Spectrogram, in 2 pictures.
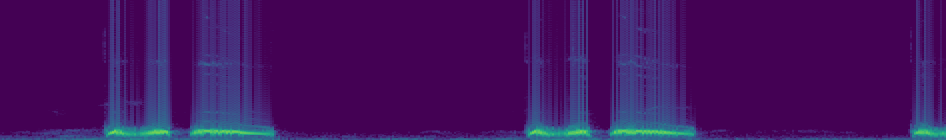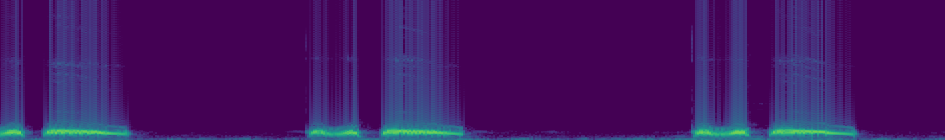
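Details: Female spotted dove cooing to rouse males: five evenly spaced phrases about two seconds apart, each a quick doubled note then a longer soft falling coo, with a faint low hum underneath.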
